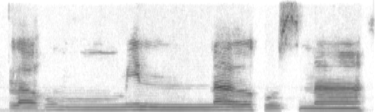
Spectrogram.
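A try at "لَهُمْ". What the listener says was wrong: Ya, sip, mantap.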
